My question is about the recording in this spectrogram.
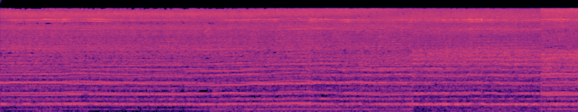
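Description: DJI Spark quadcopter's propellers whining faintly and steadily as it flies itself back in return-to-home, a little louder near the end.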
